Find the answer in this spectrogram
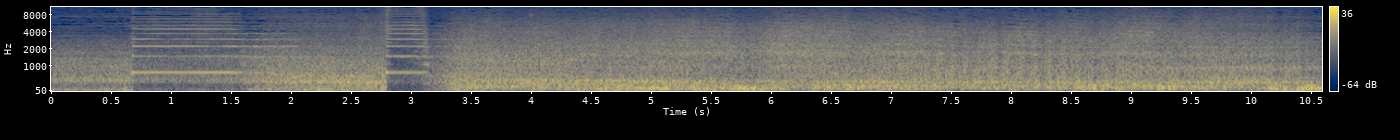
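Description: A passenger train sounds its horn twice: a held blast of about a second, then a short one. Its coaches then run past at speed with a steady rush and rumble of wheels on the rails.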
